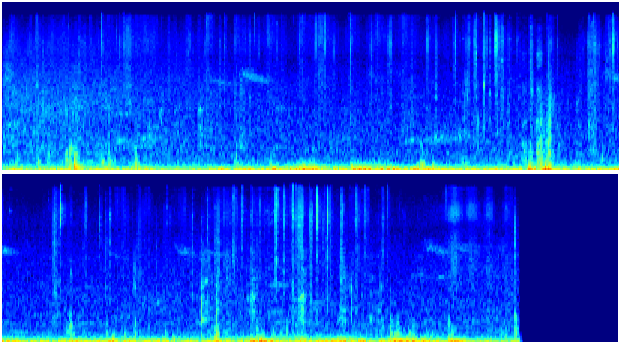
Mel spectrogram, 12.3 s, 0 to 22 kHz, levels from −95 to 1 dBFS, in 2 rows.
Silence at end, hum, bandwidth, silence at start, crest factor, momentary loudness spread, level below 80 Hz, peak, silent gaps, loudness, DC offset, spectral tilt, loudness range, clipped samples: 1 s; none; 15.5 kHz; 0 s; 18 dB; 12 LU; -38 dBFS; -14 dBFS; none; -46 LUFS; under 0.1%; -4.5 dB/octave; 3 LU; under 0.1%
